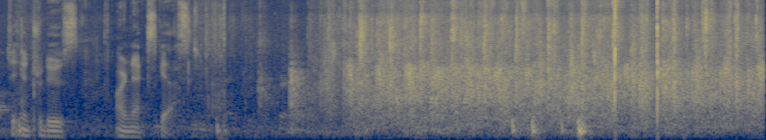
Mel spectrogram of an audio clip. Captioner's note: audience applause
